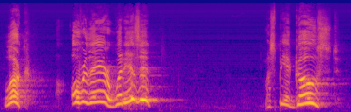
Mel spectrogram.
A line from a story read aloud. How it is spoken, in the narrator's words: one of the men cries out with a shriek that pierces even above the wind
